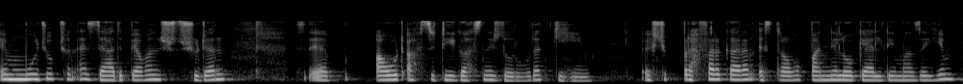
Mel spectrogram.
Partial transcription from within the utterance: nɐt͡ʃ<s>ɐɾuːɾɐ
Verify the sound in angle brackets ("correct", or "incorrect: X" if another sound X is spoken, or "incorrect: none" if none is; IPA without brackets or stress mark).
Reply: incorrect: z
